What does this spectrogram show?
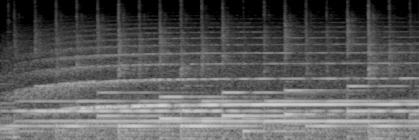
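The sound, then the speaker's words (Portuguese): A fire station alarm siren wails steadily and loudly, its layered tone rising slightly at first and then holding, with a regular ticking pulse repeating through it. No one speaks. “O alarme tocou e na porta do quartel estava a Juliana.”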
